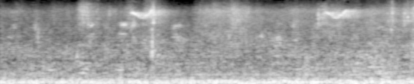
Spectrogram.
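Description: A short, high-pitched animal chirp, repeated at an even spacing of about two seconds: once about a second and a half in, and again near the end. Faint clicks and a steady low rumble run underneath.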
